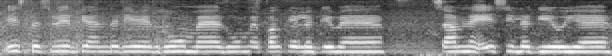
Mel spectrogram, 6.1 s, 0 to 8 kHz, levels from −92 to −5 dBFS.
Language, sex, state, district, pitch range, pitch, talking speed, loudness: Hindi, female, Rajasthan, Bikaner, 255-265 Hz, 255 Hz, 185 wpm, -12 LUFS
